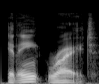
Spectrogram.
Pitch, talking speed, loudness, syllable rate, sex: 95 Hz, 180 wpm, -16 LUFS, 3.6 syllables/s, male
